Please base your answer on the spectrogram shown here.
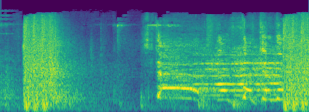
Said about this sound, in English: As she crouches down beside him, a Marine shoots her.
